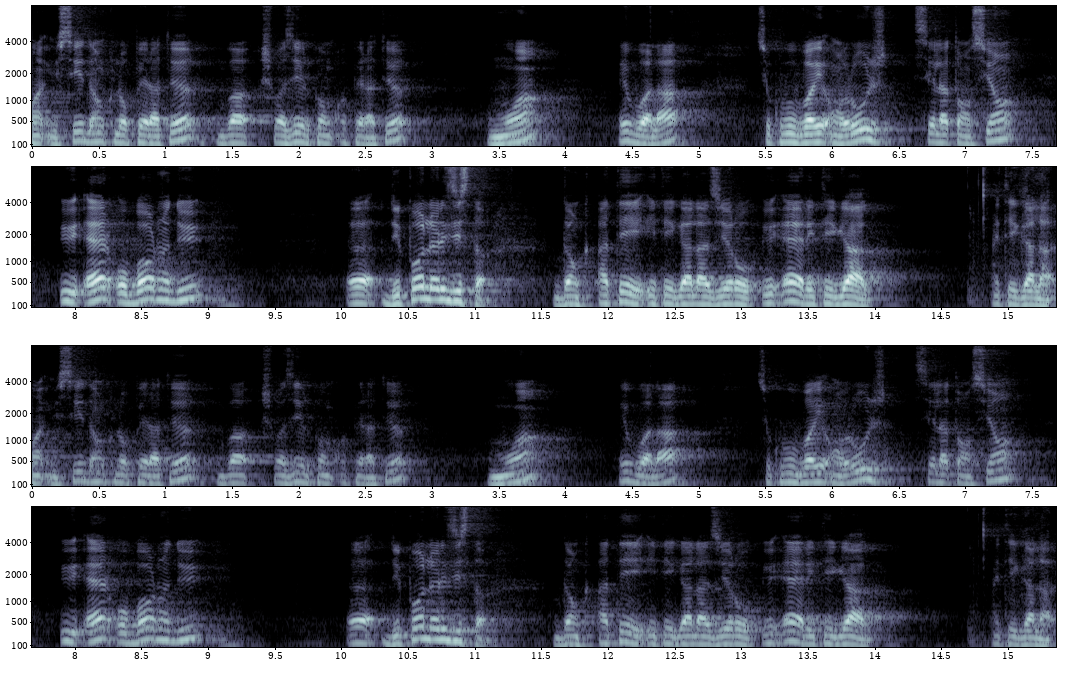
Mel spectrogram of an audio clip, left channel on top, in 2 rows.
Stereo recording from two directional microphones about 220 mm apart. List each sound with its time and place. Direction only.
0.0 s a man's voice: 40° left (ahead or behind)
10.0 s a man's voice: 40° left (ahead or behind)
